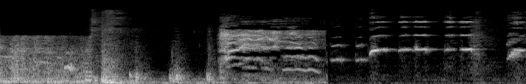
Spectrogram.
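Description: A short wavering animal cry, then a cockatiel whistling: a few clear notes, mostly one high pitch held and repeated with short breaks, over the last two seconds.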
